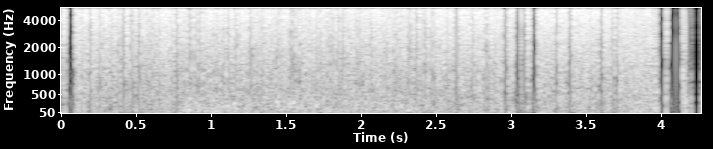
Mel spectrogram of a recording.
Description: Thunder
Thunder.wav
